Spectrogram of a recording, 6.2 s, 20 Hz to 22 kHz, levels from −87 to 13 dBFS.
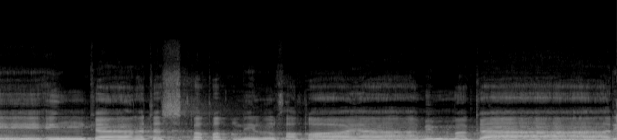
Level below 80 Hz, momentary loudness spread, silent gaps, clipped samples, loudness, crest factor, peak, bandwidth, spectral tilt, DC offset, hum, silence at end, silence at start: -70 dBFS; 5 LU; none; under 0.1%; -23 LUFS; 14 dB; -8 dBFS; 10.5 kHz; -7 dB/octave; under 0.1%; none; 0 s; 0 s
